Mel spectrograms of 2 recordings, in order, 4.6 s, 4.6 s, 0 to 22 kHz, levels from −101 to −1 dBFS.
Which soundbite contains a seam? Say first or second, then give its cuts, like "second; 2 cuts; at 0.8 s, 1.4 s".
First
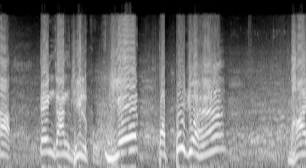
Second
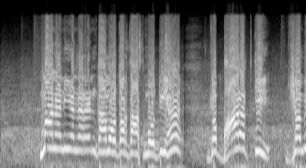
first; 1 cut; at 1.5 s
